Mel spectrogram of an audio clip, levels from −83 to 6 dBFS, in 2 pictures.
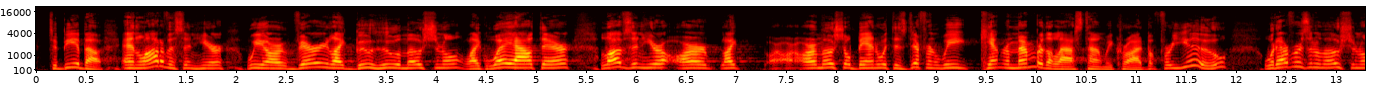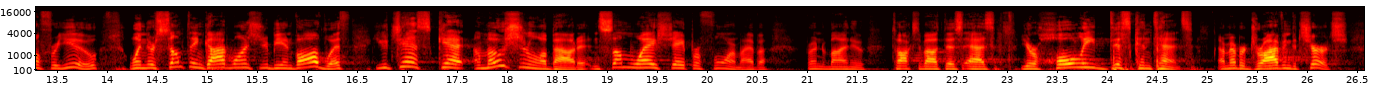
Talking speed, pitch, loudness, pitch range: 200 wpm, 205 Hz, -31 LUFS, 165-225 Hz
